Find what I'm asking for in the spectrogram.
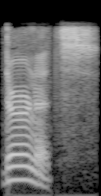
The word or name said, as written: Donitz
